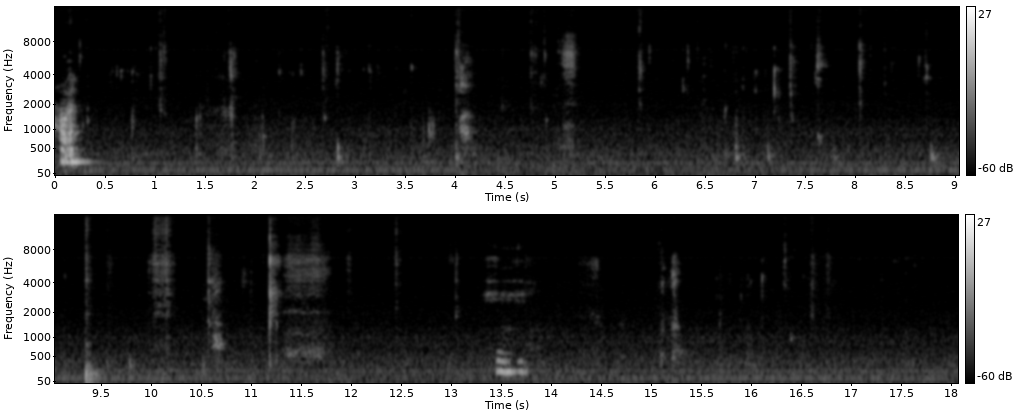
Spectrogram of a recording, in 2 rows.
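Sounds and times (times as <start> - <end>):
wet chewing mouth sounds: 0.5 - 5.2, 5.8 - 8.9.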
